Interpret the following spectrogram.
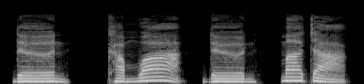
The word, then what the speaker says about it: เดิน: คำ ว่า เดิน อ่าน ว่า ด เออ น เดิน คำ ว่า เดิน มา จาก ด เด็ก ประสม กับ สระ เออ น หนู สะกด ว่า เออ น อ่าน ว่า เดิน ดัง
